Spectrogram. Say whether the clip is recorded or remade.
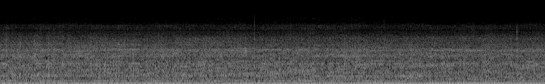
remade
